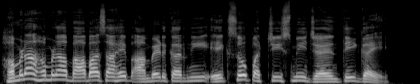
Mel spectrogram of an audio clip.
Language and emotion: Gujarati, neutral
